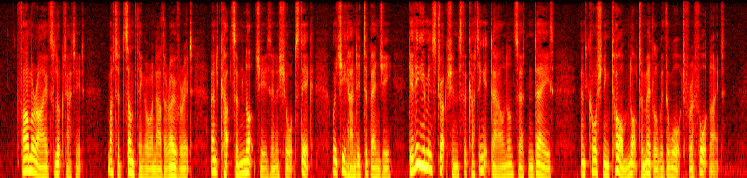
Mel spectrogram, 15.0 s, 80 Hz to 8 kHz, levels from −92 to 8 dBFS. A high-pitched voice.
No: low, 110 Hz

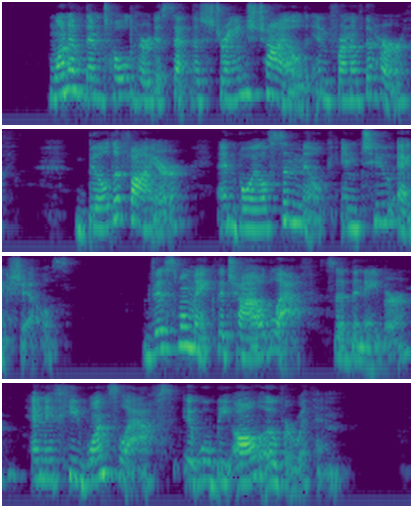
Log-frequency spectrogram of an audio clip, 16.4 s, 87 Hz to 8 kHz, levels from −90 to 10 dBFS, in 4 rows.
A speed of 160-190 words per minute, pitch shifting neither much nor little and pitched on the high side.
Yes: average, 185 wpm; average, 3.4 semitones; high, 235 Hz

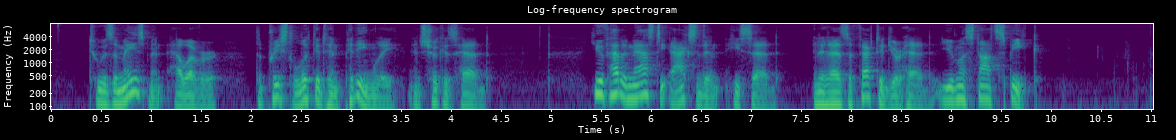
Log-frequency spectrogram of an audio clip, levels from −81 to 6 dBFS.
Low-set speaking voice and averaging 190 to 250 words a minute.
No: low, 110 Hz; average, 175 wpm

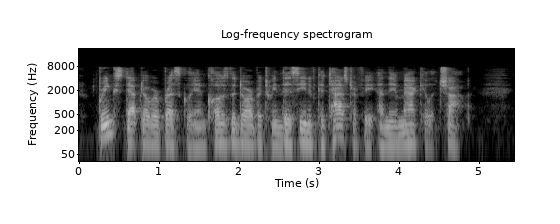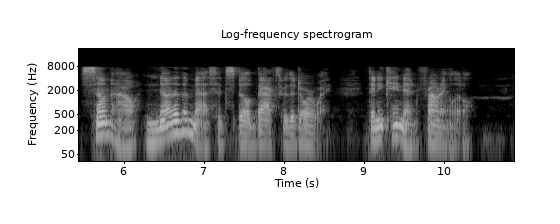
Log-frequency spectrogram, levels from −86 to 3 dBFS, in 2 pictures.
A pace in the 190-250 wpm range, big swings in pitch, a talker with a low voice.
Yes: average, 195 wpm; wide, 5.9 semitones; very low, 95 Hz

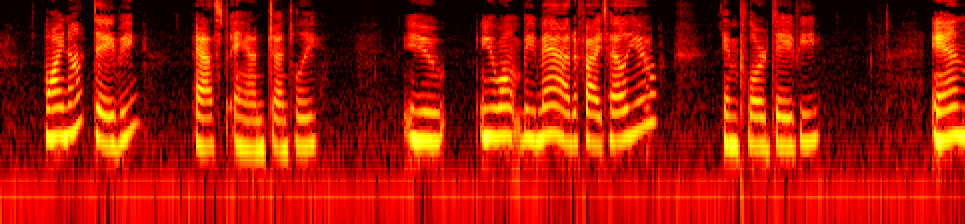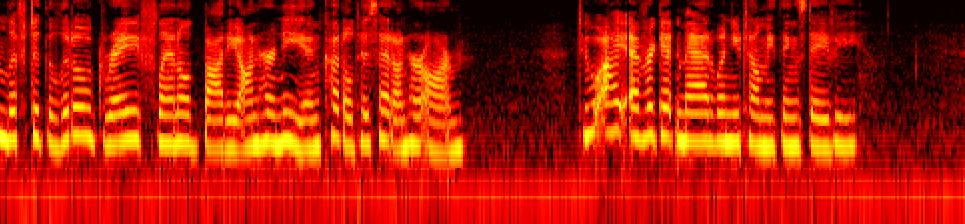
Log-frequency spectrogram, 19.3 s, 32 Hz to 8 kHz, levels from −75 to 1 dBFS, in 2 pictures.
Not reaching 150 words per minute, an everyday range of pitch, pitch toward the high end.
Yes: slow, 135 wpm; average, 3.6 semitones; high, 240 Hz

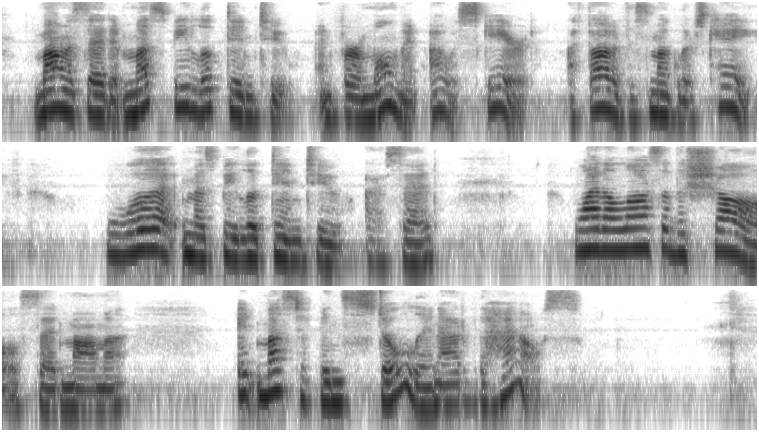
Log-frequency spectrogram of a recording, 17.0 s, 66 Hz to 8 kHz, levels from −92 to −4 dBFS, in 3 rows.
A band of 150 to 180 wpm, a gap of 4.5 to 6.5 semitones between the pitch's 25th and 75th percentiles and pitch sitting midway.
Yes: average, 155 wpm; average, 5.2 semitones; medium, 170 Hz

